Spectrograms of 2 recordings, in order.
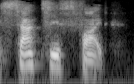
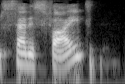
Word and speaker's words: satisfied: Por causa do sotaque britânico, eu acabo pronunciando aquele T, satisfied. Mas no sotaque americano seria algo como satisfied, satisfied. Mas as duas pronúncias são corretas. Você não vai ter problema usando nenhuma delas.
